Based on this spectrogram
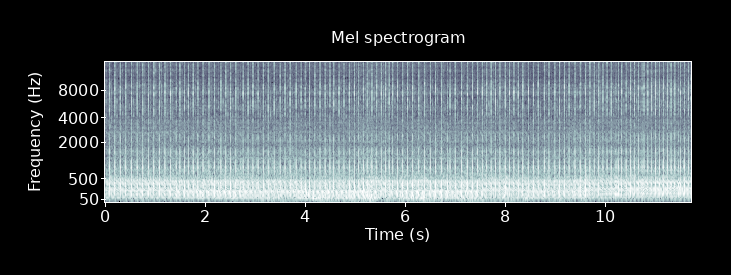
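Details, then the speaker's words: Quadra 50 gas engine in a Byron Christen Eagle RC model, first started with a starter after 25-30 years sitting and still tight. Quick, crisp, evenly spaced firing at a steady high rate with no misses; runs cleanly, slightly rich on the high end. "All right, she sounds pretty good. Just a hair. uh rich on the high end, but not too shabby."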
